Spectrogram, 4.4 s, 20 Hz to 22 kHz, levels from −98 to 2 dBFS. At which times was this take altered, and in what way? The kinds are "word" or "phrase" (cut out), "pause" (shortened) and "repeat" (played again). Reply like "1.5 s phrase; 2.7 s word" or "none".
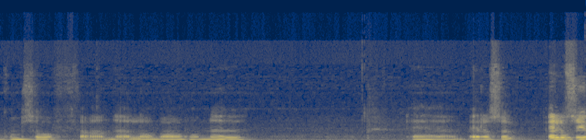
none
